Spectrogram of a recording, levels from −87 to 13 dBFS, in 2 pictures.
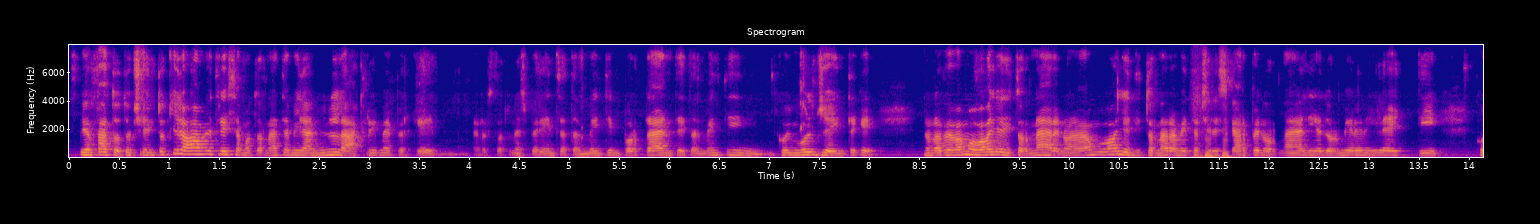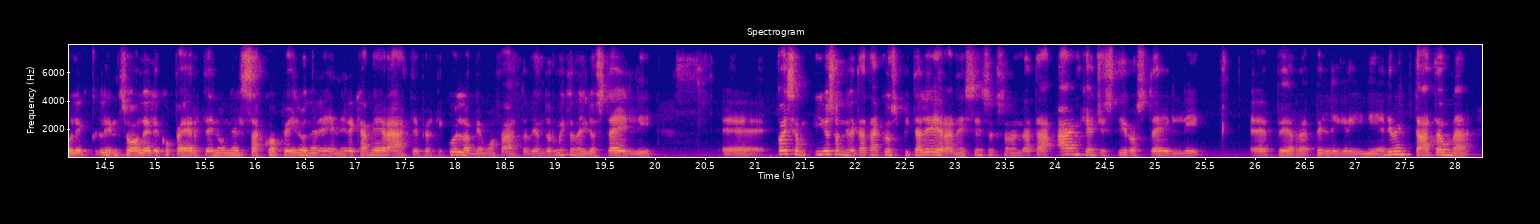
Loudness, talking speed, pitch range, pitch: -21 LUFS, 175 wpm, 155-185 Hz, 165 Hz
